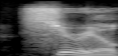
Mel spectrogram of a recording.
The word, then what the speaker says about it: Serial: There's a European, I think British cereal company called Cereal, but it's spelled like SERIAL, like cereal, but it's they make cereal.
